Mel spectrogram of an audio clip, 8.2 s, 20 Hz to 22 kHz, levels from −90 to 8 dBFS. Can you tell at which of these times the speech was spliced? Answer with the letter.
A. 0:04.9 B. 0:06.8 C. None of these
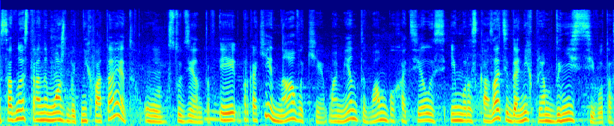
C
